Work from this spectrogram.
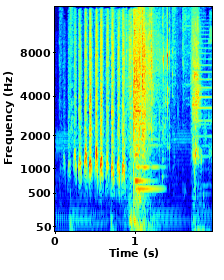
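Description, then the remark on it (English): A rapid run of warbling, gobble-like pulses gives way to a loud, solid thwack of a thrown Black Lagoon hard seltzer can hitting a face that rings out briefly, then a second duller thump. “Why did you throw a beer can at my face?”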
